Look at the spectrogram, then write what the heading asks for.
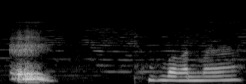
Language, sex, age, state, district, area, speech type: Nepali, female, 45-60, West Bengal, Jalpaiguri, rural, spontaneous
